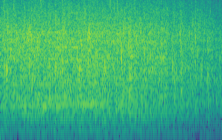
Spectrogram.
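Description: Audience applauding, a dense steady clapping that starts to fade out near the end.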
